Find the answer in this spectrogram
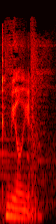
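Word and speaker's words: CM3leon: Meta has recently made an exciting announcement by merging ChatGPT and Midjourney into one powerful model called CM3 Leon, pronounced chameleon.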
